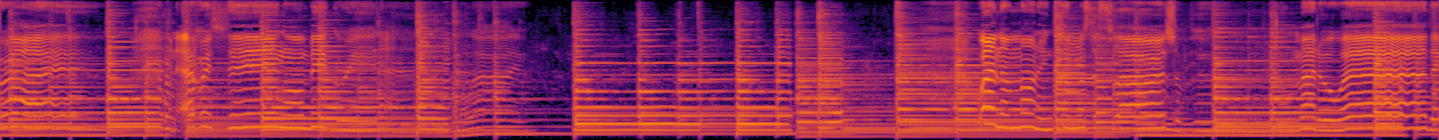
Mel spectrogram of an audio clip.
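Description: Electric tenor guitar strummed in chords, with a young woman's singing voice over it for the first few seconds and again in the last few seconds. In between, the guitar plays on its own.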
